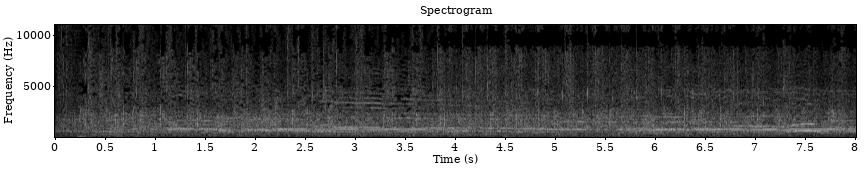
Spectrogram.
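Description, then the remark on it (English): Sustained, loud applause from nurses and doctors lined up at a Long Island hospital as a COVID patient leaves after 106 days, a dense steady wash of clapping lasting the whole clip, with scattered cheers and voices rising over it. “The virus ravaged his body, and he's still got a long road ahead of him, but nurses and doctors lined up, gave him a huge round of applause on his way out.”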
